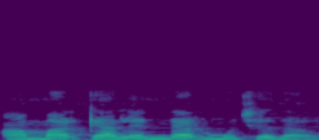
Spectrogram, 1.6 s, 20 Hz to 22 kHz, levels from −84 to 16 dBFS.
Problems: background sounds at intervals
